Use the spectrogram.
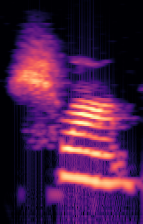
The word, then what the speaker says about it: schlong: it's called a schlong you have to schlong it to make it sound correct so the pronunciation is a little strange so you can practice schlong good next one very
